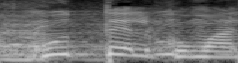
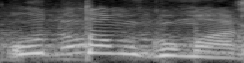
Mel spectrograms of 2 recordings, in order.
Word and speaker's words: উত্তম কুমার: বলেছি শ্রী শ্রী ঠিক করে উচ্চারণ করো তুমি উচ্চারণ করো ভালো করে বলো বলো শ্রী শ্রী শ্রী শ্রী শ্রী শ্রী উত্তেল কুমার নয় বলো উত্তম কুমার হ্যাঁ উত্তম কুমার উত্তম কুমার তোমার নাম মিয়া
